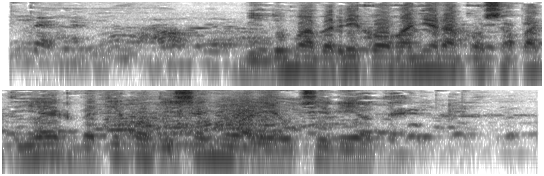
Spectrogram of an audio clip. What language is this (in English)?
Basque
